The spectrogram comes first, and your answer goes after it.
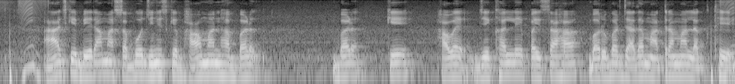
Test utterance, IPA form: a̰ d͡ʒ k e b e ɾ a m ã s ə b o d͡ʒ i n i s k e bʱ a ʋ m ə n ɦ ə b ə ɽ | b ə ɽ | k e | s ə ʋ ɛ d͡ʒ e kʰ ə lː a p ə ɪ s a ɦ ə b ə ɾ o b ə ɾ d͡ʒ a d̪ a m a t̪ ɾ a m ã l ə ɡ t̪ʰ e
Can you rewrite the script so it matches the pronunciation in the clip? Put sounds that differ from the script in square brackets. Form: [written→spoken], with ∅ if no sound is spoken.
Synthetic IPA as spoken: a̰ d͡ʒ k e b e ɾ a m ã s ə b o d͡ʒ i n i s k e bʱ a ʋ m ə n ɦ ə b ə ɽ | b ə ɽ | k e | [s→h] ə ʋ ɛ d͡ʒ e kʰ ə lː [a→e] p ə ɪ s a ɦ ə b ə ɾ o b ə ɾ d͡ʒ a d̪ a m a t̪ ɾ a m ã l ə ɡ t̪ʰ e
